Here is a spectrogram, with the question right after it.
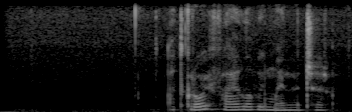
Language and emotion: Russian, neutral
